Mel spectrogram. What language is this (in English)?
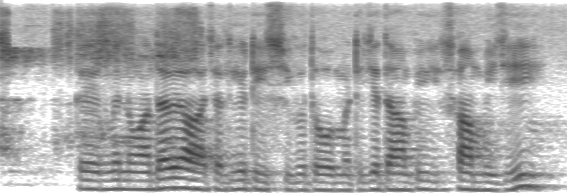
Punjabi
